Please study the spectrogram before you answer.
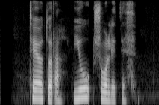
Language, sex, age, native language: Icelandic, female, 40-49, Icelandic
